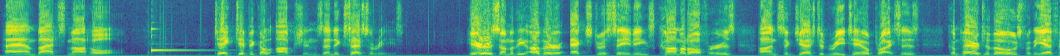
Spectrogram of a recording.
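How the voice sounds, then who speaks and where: A man's voice: mid-range voice, sharp tone, dry recording, poor audio. An American man narrating a 1960s sales training record in an emphatic, persuasive, scripted style, on a vintage recording. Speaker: narrator of a car dealer sales training film.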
